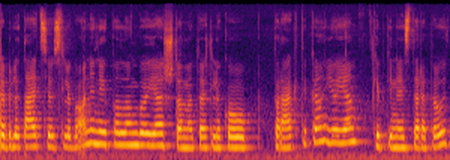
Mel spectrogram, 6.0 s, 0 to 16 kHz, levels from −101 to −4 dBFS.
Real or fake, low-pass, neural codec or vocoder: real; 14.4 kHz; none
